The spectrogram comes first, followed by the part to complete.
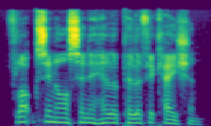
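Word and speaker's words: floccinaucinihilipilification: Floxinorcinahilipilification.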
